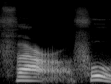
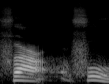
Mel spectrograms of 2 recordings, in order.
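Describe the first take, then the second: The two takes are said the same way.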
